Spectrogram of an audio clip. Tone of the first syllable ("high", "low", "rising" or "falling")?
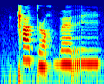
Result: high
